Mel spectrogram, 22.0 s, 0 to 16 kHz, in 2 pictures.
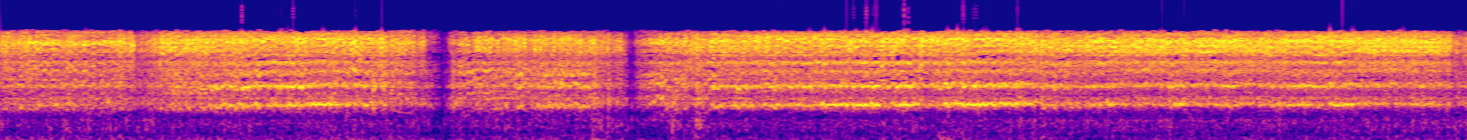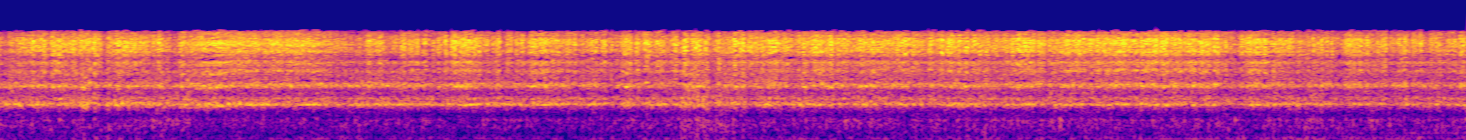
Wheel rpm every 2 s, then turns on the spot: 190, 140, 150, 210, 230, 230, 230, 230, 230, 230, 230.
none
